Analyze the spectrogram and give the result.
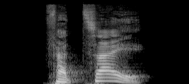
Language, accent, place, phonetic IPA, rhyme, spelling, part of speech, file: German, Germany, Berlin, [fɛɐ̯ˈt͡saɪ̯], -aɪ̯, verzeih, verb, De-verzeih.ogg
- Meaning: singular imperative of verzeihen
